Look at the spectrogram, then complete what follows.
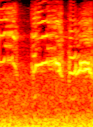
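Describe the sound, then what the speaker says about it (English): A seagull squawks three times in quick succession, harsh and fairly close, the calls nearly overlapping with brief gaps between them. "What's up with a seagull there? It's like squawking."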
